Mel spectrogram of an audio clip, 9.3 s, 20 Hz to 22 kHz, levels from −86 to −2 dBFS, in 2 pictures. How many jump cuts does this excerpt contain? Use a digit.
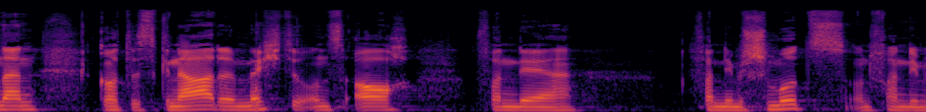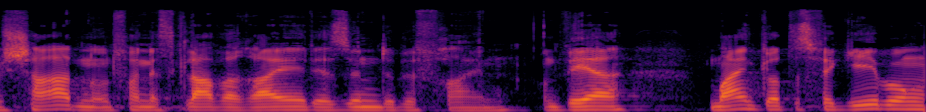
1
